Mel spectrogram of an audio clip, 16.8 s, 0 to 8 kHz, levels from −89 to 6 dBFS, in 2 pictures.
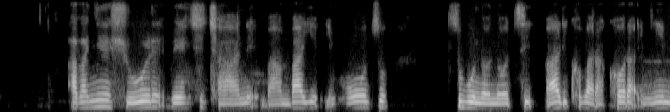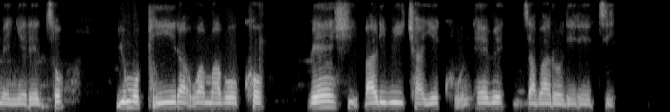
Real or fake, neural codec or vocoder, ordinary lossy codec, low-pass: real; none; Opus, 16 kbps; 7.2 kHz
